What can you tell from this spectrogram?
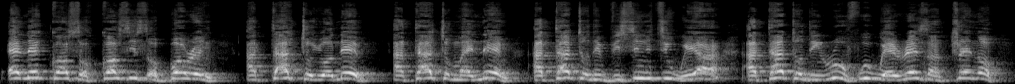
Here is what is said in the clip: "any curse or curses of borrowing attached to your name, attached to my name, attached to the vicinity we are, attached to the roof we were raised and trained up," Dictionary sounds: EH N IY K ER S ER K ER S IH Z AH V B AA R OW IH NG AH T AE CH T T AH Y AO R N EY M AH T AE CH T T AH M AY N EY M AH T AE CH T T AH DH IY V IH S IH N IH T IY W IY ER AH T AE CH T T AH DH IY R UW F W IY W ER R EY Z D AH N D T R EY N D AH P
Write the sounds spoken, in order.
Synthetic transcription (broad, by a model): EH N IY K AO S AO K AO S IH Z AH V B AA R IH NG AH T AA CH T T AH Y AO N EY M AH T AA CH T T AH M AY N EY M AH T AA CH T T AH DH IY V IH S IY N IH T IY W IY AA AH T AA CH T T AH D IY R UW F W IY W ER R EY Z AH N T R EY N AO P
